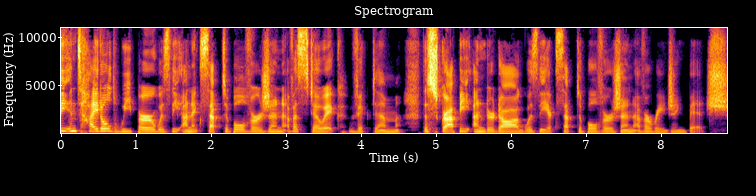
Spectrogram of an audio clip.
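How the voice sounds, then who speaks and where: A woman with an unremarkable speaking voice keeps her intonation fairly even, speaking at a medium pitch and a moderate pace. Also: hardly any pauses. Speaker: essayist. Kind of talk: reading aloud. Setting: bar stage with live audience.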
